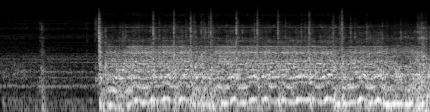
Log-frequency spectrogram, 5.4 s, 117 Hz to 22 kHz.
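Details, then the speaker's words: 1975 Freightliner FLT with Detroit Diesel V12, truck being revived: starter bangs in and chatters unevenly around two clicks a second, dropping in and out instead of cranking; low battery suspected. "All right. It's a starter. It's a starter coming in and out, I think. Okay. I think that's Battery's low."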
